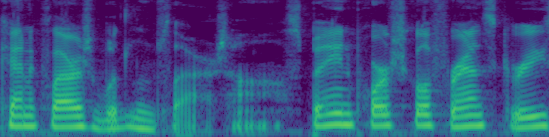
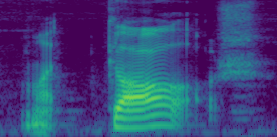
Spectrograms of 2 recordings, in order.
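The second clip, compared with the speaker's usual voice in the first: normal talking voice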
